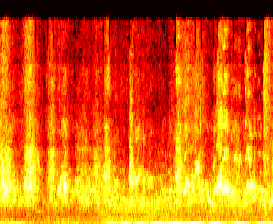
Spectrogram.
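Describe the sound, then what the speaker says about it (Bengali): Many birds chirp and tweet together in a netted garden beside a temple, a dense, continuous chatter of overlapping calls over a low steady hum. "এখানে অজস্র পাখি, এই যে দেখতে পাচ্ছেন একদম জালে বসে আছে, অজস্র পাখি রয়েছে।"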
